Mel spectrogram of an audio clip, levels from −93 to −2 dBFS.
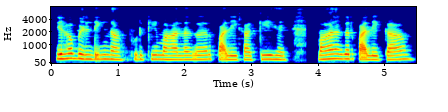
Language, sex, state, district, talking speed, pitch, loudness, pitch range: Hindi, female, Maharashtra, Nagpur, 130 wpm, 215 Hz, -23 LUFS, 205-225 Hz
